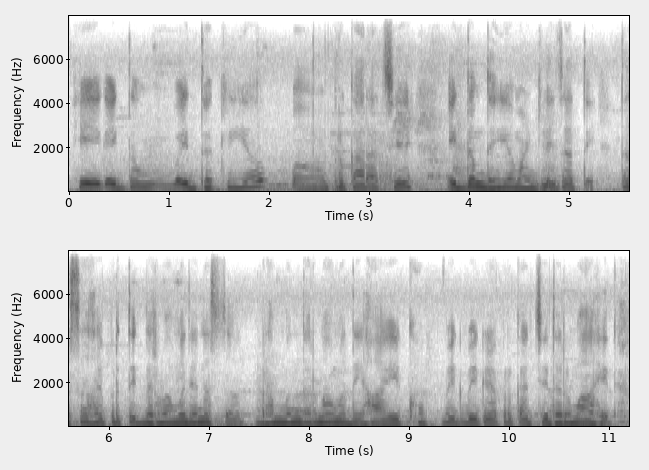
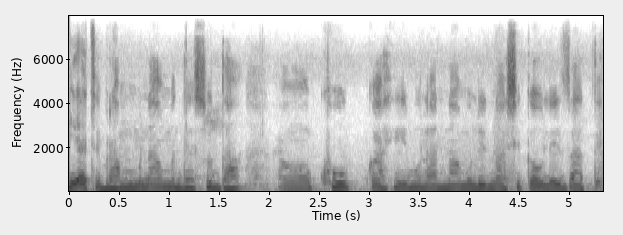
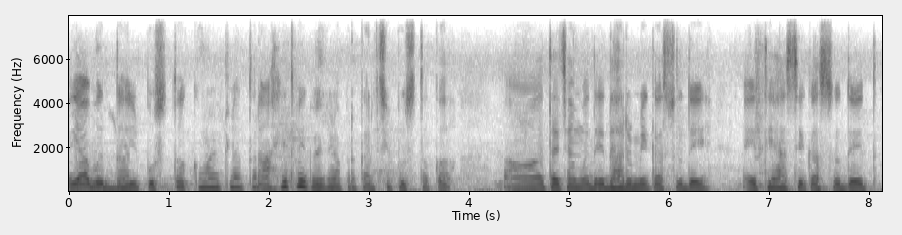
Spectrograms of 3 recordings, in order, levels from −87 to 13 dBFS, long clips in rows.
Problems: constant background noise, background conversations at intervals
